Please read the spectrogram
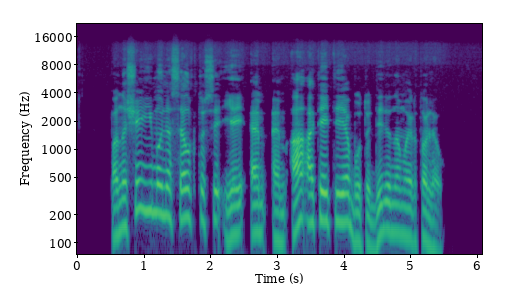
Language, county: Lithuanian, Kaunas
